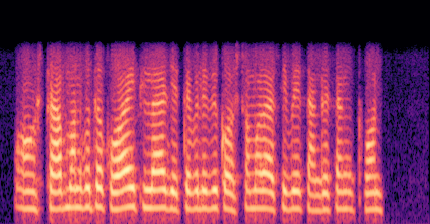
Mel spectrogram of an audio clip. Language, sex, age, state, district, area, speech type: Odia, female, 45-60, Odisha, Sambalpur, rural, conversation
